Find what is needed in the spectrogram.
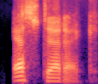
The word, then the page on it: esthetic: American English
